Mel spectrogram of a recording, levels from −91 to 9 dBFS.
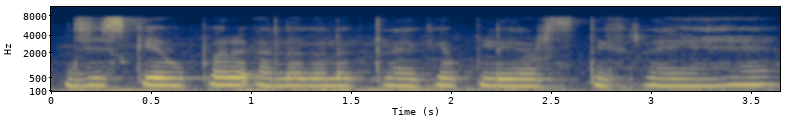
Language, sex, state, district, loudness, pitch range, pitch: Hindi, female, Uttar Pradesh, Saharanpur, -18 LUFS, 235-255 Hz, 245 Hz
